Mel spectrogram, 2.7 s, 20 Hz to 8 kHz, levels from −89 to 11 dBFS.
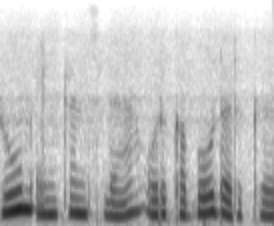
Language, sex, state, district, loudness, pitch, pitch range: Tamil, female, Tamil Nadu, Nilgiris, -16 LUFS, 190 Hz, 175-210 Hz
